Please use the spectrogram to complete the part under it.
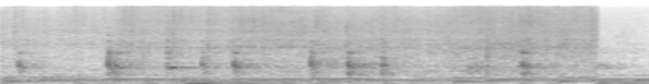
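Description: Green chillies are stirred with onion and garlic in a pan off the heat, with regular scraping strokes of a spoon over a soft frying crackle, close and continuous with no talk.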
